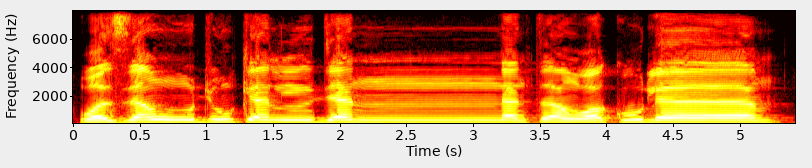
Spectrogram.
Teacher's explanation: وَزَوْجُكَ الْجَنَّةَ. الجنت میں کیا ہے کہ نون مشدد ہے تو آپ نے غنہ کرنا ہے، آواز کو ناک میں لے کے جانا ہے. وَزَوْجُكَ الْجَنَّةَ وَكُلَا.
